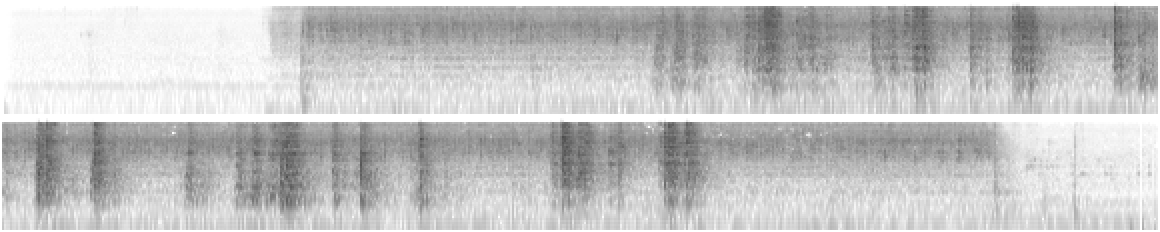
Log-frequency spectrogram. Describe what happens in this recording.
I turned on the water in the kitchen and started handling cutlery in the sink. The water kept running while I moved the cutlery.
